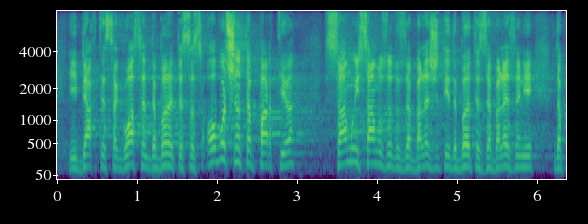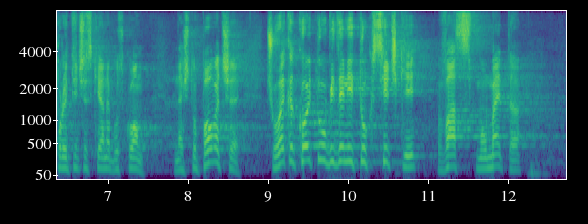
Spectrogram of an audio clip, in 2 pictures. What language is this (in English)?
Bulgarian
